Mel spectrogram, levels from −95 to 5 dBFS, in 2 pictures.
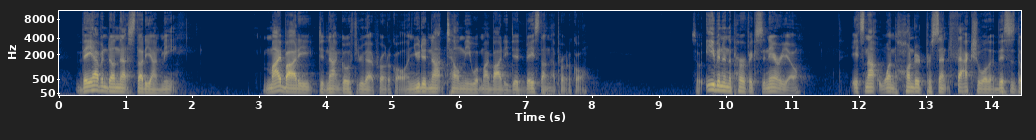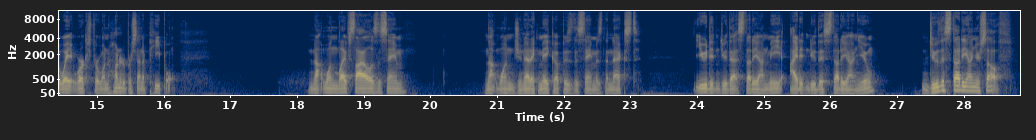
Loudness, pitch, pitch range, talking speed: -32 LUFS, 90 Hz, 85-100 Hz, 175 wpm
